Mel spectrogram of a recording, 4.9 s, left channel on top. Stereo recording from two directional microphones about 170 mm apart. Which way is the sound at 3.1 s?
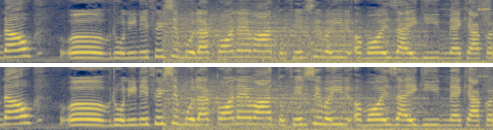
30° right (ahead or behind).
